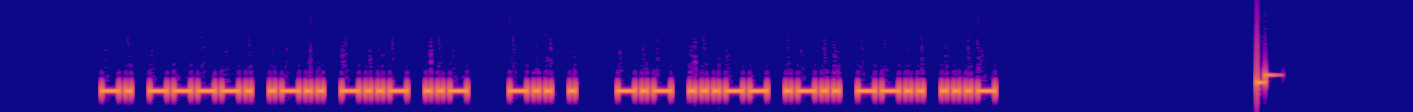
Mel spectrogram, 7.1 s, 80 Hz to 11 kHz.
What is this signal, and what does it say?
Morse code, heard as a keyed tone, about 40 wpm, 700 Hz. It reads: N9LXU DE K3LZV
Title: USA Callsign DE Callsign - 5 Characters - 40wpm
